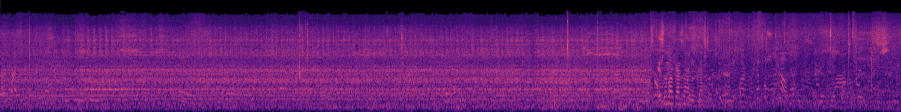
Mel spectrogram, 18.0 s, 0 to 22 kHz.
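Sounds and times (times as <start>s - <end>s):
mechanical drone with hiss: 0.0s - 14.1s.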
